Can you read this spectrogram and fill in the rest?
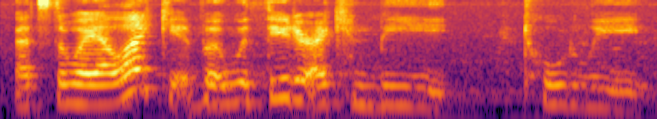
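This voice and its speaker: A woman's voice: medium pitch, a little fast, a bit bright. A teenage female theater student giving reflective, casual answers in an interview. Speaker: high school theater student. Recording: faint background noise.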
